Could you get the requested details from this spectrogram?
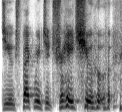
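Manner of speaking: loud, terrible fake Scottish film-star brogue. Imagining the line as a Bond villain scene, very bad Sean Connery impression. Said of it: "very, very bad impression of Sean Connery Bond".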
